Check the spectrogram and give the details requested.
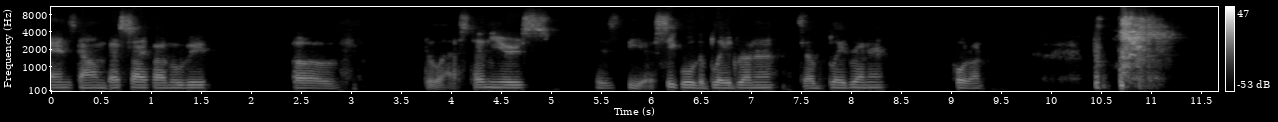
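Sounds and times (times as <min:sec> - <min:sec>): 
speech: 0:00.0 - 0:01.7, 0:02.4 - 0:08.4, 0:09.0 - 0:09.4, 0:10.4 - 0:11.1
faint breath or voice: 0:09.8 - 0:10.4
loud sneeze caused by allergies: 0:10.4 - 0:11.4.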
